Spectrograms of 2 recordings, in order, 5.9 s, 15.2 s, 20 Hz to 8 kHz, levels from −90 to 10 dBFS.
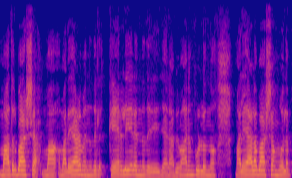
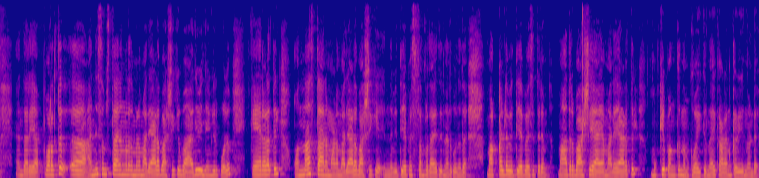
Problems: none marked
